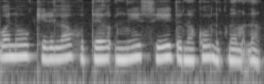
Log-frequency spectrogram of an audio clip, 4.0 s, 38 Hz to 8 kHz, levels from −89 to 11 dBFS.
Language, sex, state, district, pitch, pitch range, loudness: Garo, female, Meghalaya, South Garo Hills, 200 Hz, 185-220 Hz, -14 LUFS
